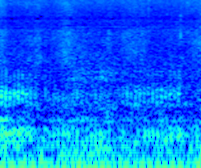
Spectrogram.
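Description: A hand rubs a cat's fur with a soft rustle.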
